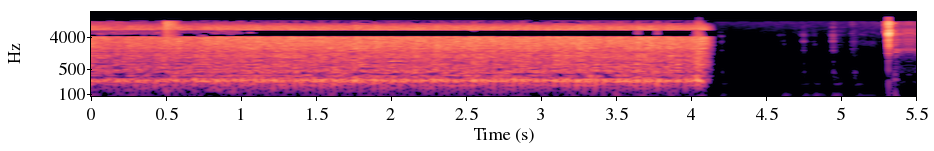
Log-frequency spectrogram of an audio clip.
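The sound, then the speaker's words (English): A loud, steady drum roll rattles on for about four seconds, then stops abruptly, leaving near silence with a few faint clicks. “For that, we need a drum roll.”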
